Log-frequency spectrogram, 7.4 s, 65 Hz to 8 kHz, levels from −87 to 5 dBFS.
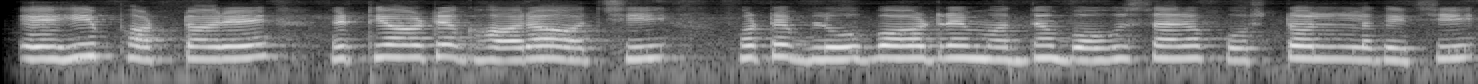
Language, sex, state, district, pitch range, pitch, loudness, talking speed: Odia, female, Odisha, Nuapada, 270-290 Hz, 280 Hz, -13 LUFS, 130 wpm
